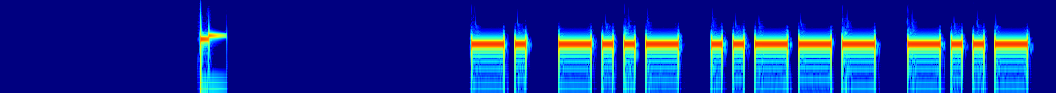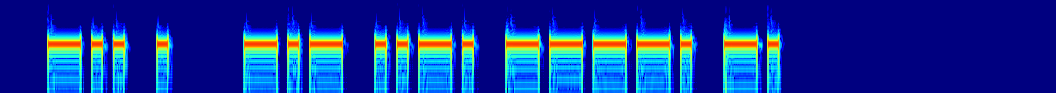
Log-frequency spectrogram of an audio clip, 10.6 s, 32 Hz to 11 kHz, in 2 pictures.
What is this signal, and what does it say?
Morse code, heard as a keyed tone, about 22 wpm, 700 Hz. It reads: NX2X DE KF9N
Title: USA Callsign DE Callsign - 4 Characters - 22wpm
